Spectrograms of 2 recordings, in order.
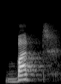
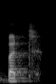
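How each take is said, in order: First: BUT with a full, stressed vowel; strong form. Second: BUT reduced to a short "b't"; weak form. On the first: Teacher listing conjunction forms, strong form. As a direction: say BUT slowly as a full word. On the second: Teacher listing conjunction forms, weak form. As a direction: say BUT unstressed with a neutral vowel. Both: Shown as a demonstration. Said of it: "it has a weaker form".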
